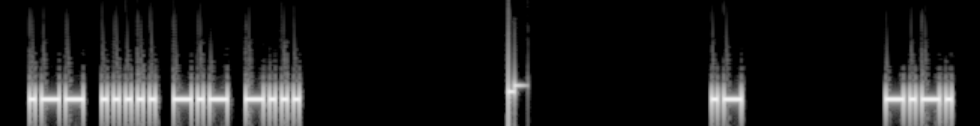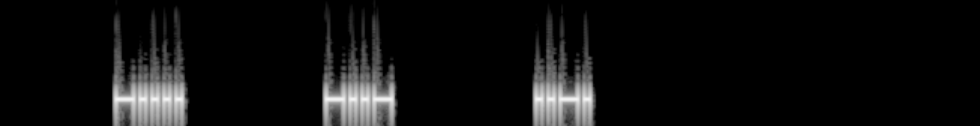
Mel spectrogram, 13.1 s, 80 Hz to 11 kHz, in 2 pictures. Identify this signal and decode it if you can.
Morse code, heard as a keyed tone, about 29 wpm, spaced as for 12 wpm, 700 Hz. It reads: W5KB AC6XF
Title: USA Call Signs - 8x Character Spacing - 30wpm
